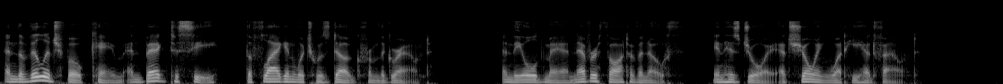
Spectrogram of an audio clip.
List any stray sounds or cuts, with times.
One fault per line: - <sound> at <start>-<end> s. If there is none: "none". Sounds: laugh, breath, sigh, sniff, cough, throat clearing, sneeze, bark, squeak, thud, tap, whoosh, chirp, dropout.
none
